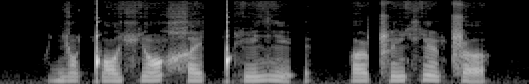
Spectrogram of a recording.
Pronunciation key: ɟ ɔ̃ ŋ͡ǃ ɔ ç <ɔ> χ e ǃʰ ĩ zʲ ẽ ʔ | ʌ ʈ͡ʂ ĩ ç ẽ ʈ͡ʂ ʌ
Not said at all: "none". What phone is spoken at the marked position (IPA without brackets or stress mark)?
ɔ̃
